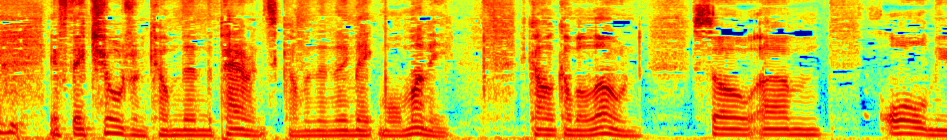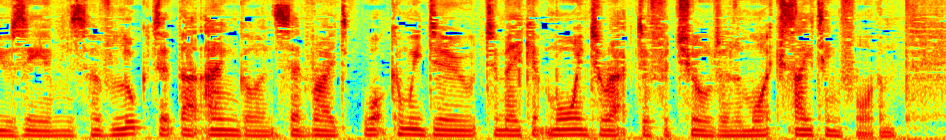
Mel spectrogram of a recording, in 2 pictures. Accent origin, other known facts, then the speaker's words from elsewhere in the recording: Newcastle, North East England, United Kingdom; In my hometown in Newcastle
